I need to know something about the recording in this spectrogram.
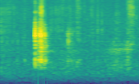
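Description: Small handling sounds as a tiny router bit is fitted into the collet of a compact quarter-inch trim router, with one short scrape about half a second in; otherwise quiet.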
